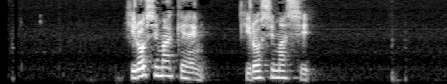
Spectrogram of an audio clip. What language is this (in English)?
Japanese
